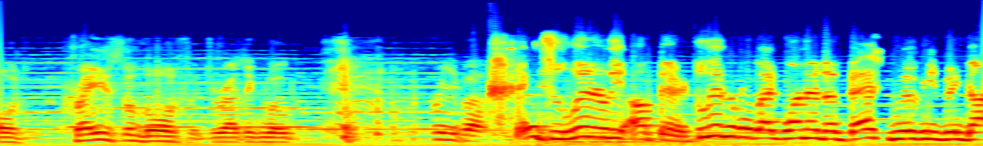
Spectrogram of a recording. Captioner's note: cough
